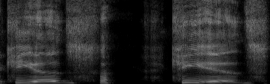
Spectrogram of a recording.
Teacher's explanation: some parts of the United States kids is a two syllable word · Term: extra syllables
